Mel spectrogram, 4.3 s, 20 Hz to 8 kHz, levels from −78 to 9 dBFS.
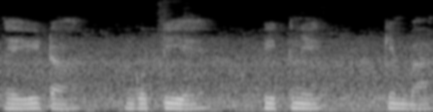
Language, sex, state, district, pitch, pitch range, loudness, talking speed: Odia, male, Odisha, Malkangiri, 120 Hz, 100-130 Hz, -16 LUFS, 70 wpm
